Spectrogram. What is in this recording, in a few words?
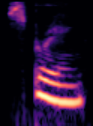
"Spring", English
